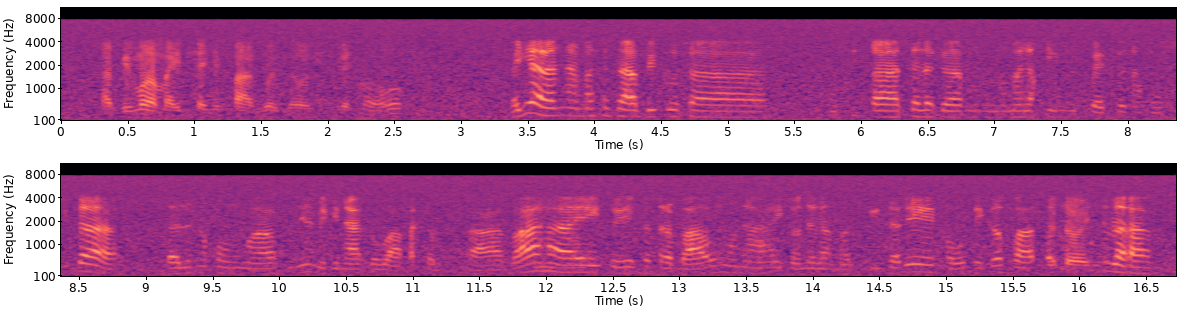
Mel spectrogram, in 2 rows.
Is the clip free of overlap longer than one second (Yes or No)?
Yes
